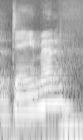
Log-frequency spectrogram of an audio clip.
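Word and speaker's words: daemon: what it has a Damon no can I use Pudo sure sure uh it's pronounced demon I can't believe you're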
